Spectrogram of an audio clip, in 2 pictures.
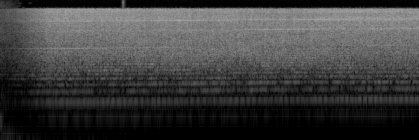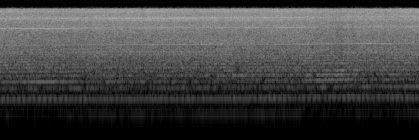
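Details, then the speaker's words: Raptor prototype aircraft engine run-up outdoors after reassembling and oil-priming the reduction drive, checking leaks and governor: steady even high-pitched drone, clean tone, no knocks or roughness; healthy run-up. "So this is a run up here going on."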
